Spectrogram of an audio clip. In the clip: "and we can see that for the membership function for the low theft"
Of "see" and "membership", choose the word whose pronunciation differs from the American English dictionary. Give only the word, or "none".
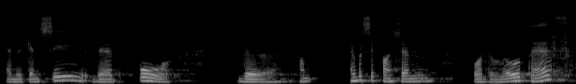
membership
